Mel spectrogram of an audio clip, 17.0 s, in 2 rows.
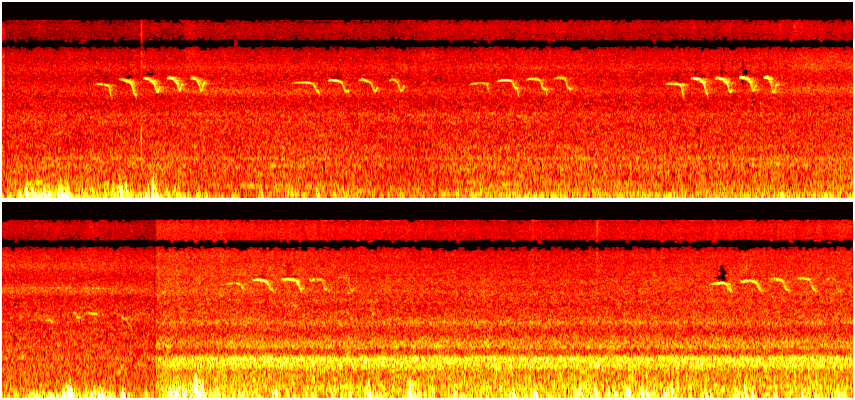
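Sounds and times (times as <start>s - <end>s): wind buffeting microphone: 8.9s - 17.0s
songbird singing high notes: 10.6s - 12.9s, 15.4s - 17.0s.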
